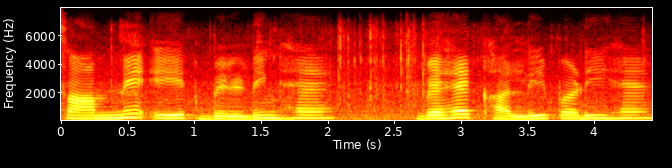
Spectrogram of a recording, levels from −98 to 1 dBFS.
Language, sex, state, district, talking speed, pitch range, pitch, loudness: Hindi, male, Punjab, Fazilka, 110 wpm, 200-220 Hz, 210 Hz, -16 LUFS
